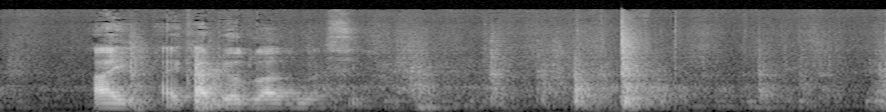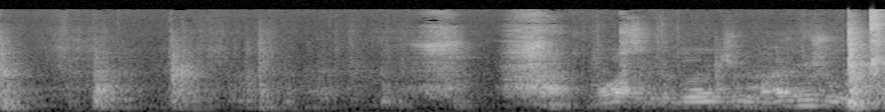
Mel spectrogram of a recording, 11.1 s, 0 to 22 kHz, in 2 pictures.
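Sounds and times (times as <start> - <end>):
faint knocks and rustles: 0.0 - 8.1.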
